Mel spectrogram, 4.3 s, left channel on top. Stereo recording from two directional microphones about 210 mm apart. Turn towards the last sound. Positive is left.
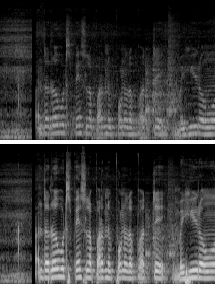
turn(degrees=-30)  # may be behind; listen again after turning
